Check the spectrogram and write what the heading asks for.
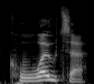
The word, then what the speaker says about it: quota: quota for this month quota to get this word qu you've got to lower your chin or jaw qu quot qu qu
